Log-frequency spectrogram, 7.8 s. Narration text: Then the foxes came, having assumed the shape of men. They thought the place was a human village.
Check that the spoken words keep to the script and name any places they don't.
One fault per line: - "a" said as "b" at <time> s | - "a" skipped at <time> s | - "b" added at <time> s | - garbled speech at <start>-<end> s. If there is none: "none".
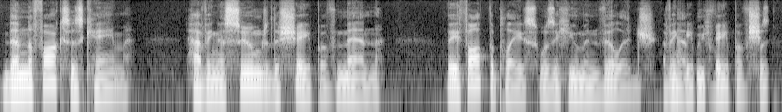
- garbled speech at 6.6-7.7 s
